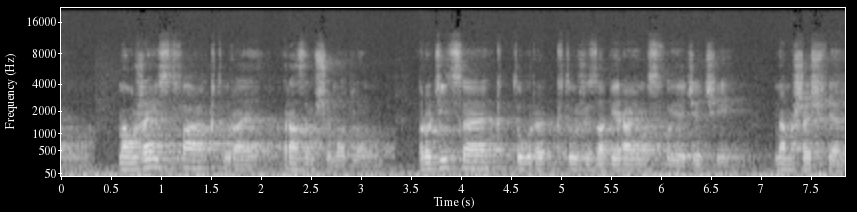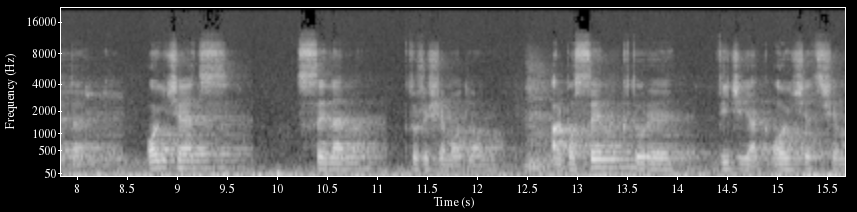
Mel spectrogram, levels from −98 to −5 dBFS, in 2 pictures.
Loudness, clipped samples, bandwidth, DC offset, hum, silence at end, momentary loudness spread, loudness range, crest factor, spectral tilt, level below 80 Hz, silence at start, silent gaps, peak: -24 LUFS; under 0.1%; over 20 kHz; under 0.1%; none; 0 s; 15 LU; 2 LU; 20 dB; -2.5 dB/octave; -40 dBFS; 0 s; none; -4 dBFS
